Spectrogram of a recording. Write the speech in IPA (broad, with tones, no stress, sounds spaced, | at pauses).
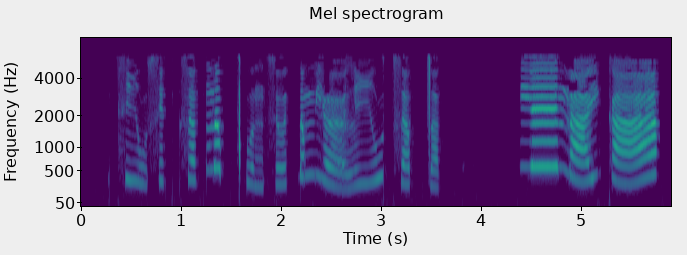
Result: t͡s iː˨˩ w s ɪ˨ k̚ t͡s ɐ˨˥ k̚ n̪ ɐ˥ p̚ kʷʰ ɐ˨˩ ŋ s ɵ˨˥ t̚ ɐ˥ m j œː˨˩ l iː˨˥ w t͡s ɐ˨˥ p̚ t̪ ɐ˨ k̚ | j ɛː˥ n̪ aː˨˥ j k aː˨˥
